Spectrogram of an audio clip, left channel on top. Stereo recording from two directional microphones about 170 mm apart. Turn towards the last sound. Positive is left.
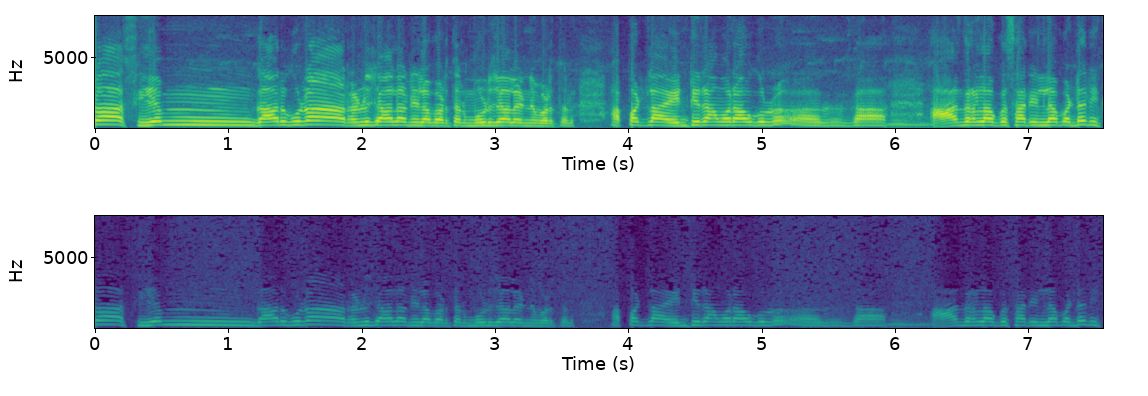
turn(degrees=15)  # may be behind; listen again after turning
